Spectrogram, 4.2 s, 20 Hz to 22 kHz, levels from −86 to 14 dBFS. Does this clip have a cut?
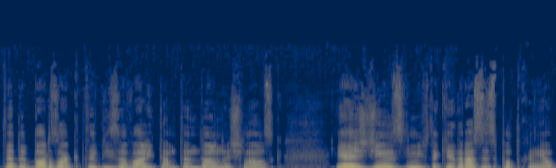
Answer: no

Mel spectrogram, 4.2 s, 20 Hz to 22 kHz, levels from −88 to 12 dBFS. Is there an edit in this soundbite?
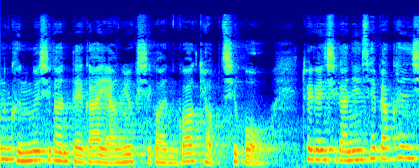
no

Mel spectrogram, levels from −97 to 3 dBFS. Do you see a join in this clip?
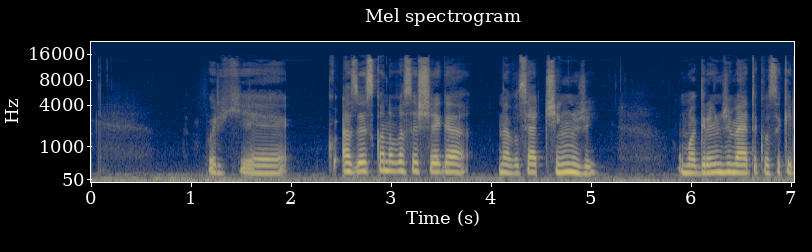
no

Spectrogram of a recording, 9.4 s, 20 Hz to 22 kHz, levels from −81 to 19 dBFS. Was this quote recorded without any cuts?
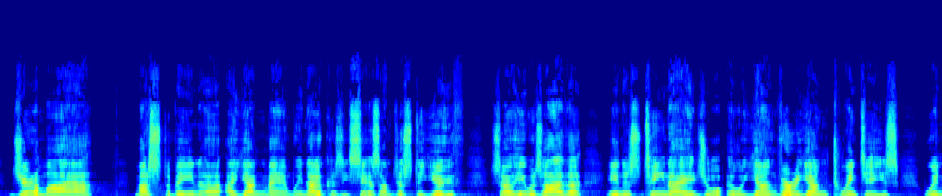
yes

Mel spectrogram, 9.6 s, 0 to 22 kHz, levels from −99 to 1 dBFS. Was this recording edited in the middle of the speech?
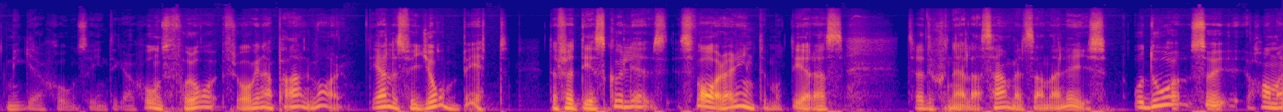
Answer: no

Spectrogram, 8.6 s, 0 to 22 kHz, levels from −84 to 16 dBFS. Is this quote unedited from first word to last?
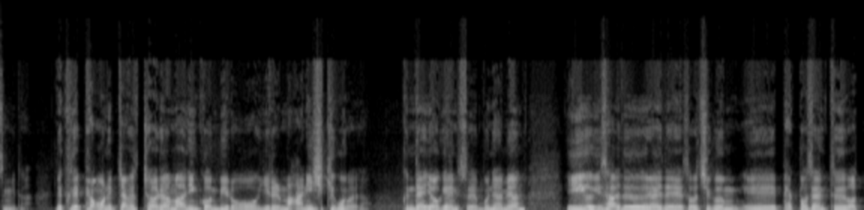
no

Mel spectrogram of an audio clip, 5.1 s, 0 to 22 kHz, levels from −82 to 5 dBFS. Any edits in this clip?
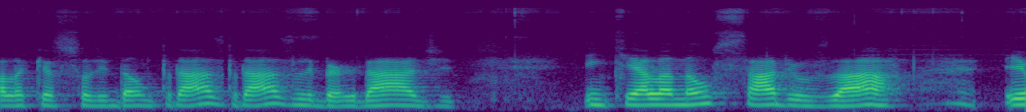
yes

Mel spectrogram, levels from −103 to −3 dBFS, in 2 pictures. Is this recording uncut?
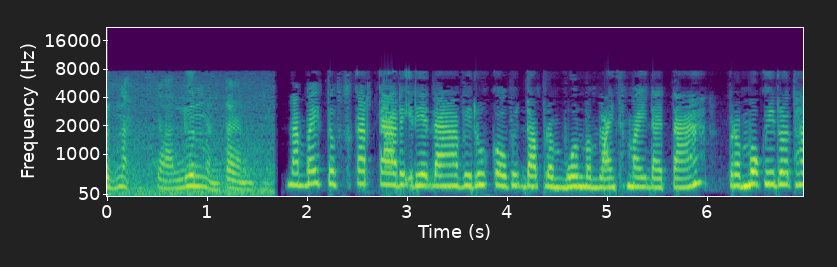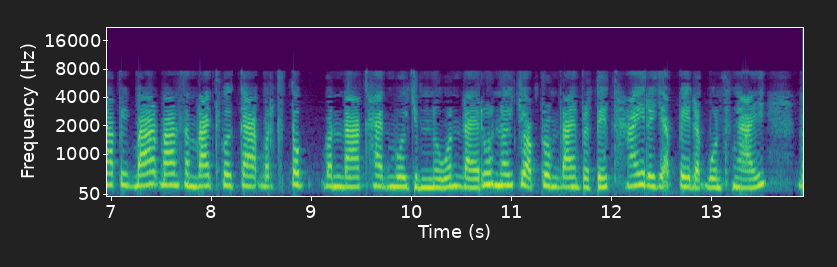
no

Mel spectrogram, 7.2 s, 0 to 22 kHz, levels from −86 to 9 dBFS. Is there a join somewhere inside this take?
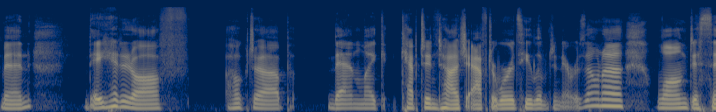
no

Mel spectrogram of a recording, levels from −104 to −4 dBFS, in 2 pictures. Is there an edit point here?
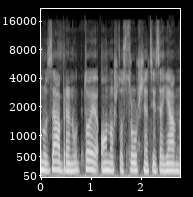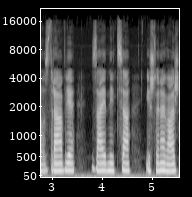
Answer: no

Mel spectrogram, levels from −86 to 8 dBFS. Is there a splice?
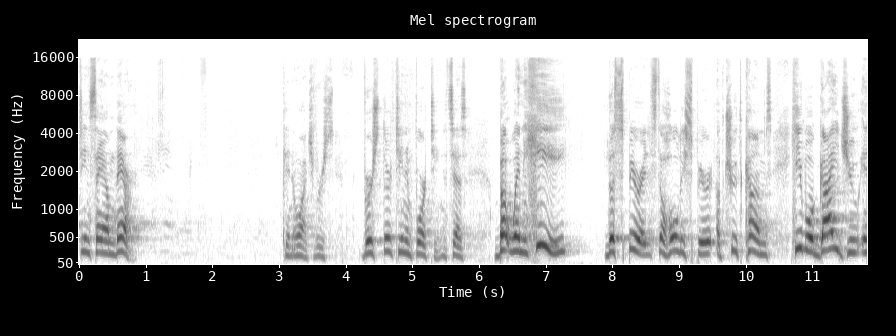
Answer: no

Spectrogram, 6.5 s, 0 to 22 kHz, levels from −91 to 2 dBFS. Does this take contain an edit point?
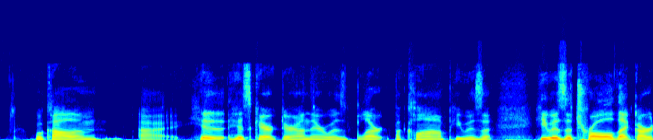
no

